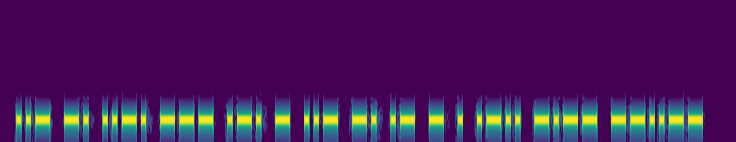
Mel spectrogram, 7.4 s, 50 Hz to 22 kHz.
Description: Morse code, heard as a keyed tone, about 25 wpm, 600 Hz. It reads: UNFORTUNATELY,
